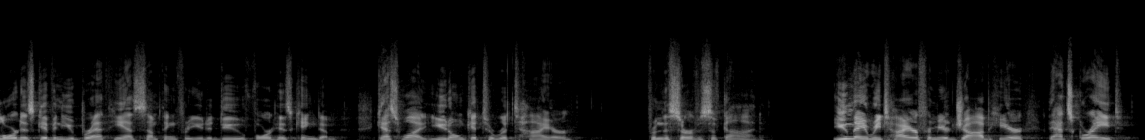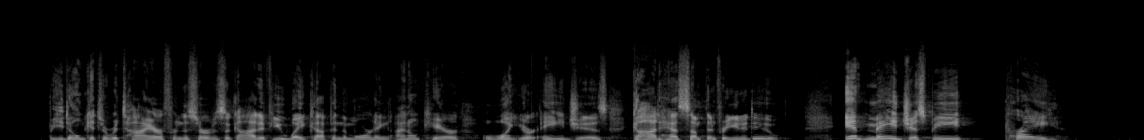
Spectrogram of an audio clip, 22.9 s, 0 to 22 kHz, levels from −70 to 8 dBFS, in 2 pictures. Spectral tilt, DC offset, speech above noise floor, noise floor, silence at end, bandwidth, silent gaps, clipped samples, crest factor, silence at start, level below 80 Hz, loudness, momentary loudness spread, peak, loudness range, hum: -2 dB/octave; under 0.1%; 48 dB; -76 dBFS; 0.85 s; 16.5 kHz; none; under 0.1%; 26 dB; 0 s; -70 dBFS; -26 LUFS; 13 LU; -2 dBFS; 7 LU; none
